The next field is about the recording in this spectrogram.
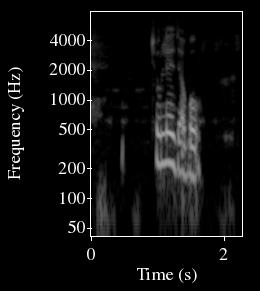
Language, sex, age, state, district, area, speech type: Santali, female, 30-45, West Bengal, Malda, rural, spontaneous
